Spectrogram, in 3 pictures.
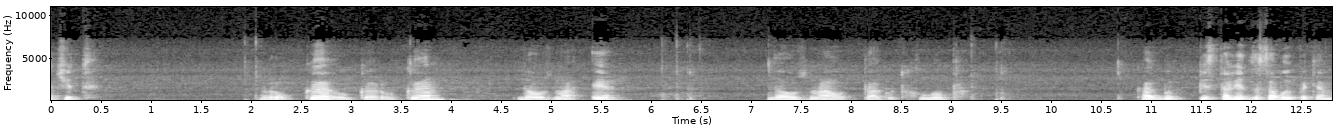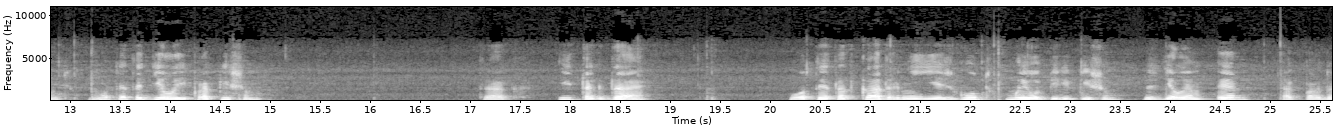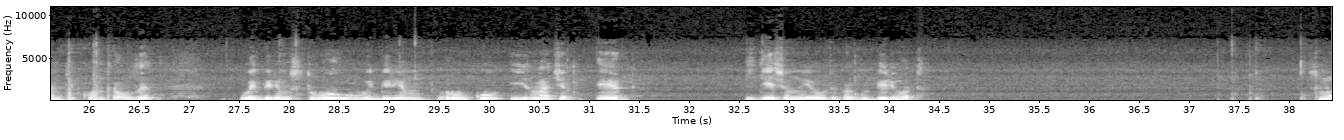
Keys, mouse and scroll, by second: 2.0 click, 2.8 middle click, 4.8 r, 6.5 middle click, 7.5 r, 9.6-10.7 middle drag, 12.9 shift+click, 14.7 i, 16.2-18.9 drag, 19.5 middle click, 21.1 click, 22.1 shift+click, 22.7 middle click, 24.1 r, 26.2 ctrl+z, 27.9 click, 29.1 shift+click, 30.9 r, 33.8 g, 37.7 middle click.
